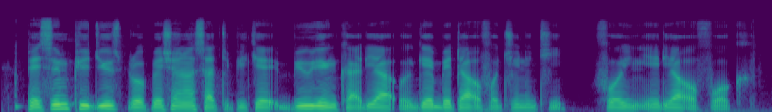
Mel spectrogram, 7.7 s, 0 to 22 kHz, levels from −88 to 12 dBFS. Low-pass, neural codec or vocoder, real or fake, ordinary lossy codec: 10.8 kHz; none; real; none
